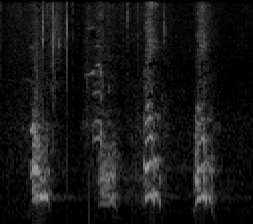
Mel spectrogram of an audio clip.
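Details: Plott hounds, white deer strain, baying a big tom mountain lion on an afternoon cat hunt; regular harmonic barks about every half second, with faint clicks between.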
